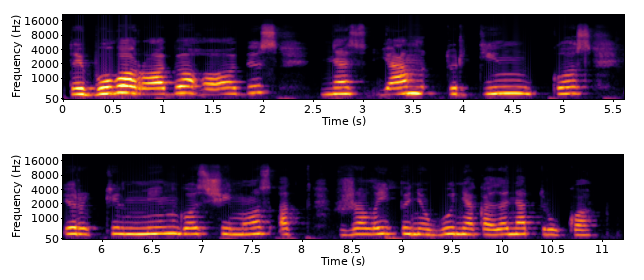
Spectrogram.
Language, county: Lithuanian, Vilnius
